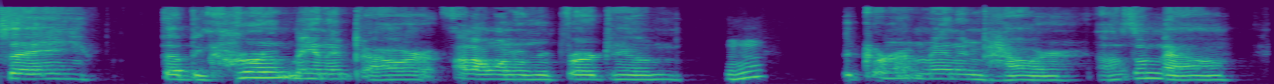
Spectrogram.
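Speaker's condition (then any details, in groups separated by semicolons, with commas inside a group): Cerebral palsy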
